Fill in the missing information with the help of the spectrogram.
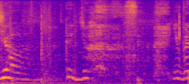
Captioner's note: laughs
